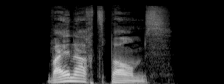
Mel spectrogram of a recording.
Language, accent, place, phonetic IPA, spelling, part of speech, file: German, Germany, Berlin, [ˈvaɪ̯naxt͡sˌbaʊ̯ms], Weihnachtsbaums, noun, De-Weihnachtsbaums.ogg
- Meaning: genitive singular of Weihnachtsbaum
